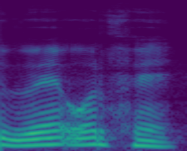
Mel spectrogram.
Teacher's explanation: नीचे का ओष्ठ यानी ओठ ऊपर वाले दांतों से स्पर्श करता है। जब हम इन दोनों का उच्चारण करते हैं तो हमारा नीचे वाला ओठ ऊपर वाले दांतों से स्पर्श करता है, इसलिए इनको दंतोष्ठ व्यंजन कहते हैं।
